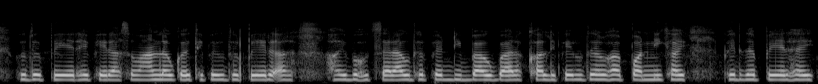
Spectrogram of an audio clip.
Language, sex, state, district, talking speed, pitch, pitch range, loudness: Bajjika, female, Bihar, Vaishali, 190 wpm, 220 Hz, 215-225 Hz, -24 LUFS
